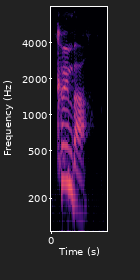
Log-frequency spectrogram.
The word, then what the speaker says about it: Coomber: Coomber.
